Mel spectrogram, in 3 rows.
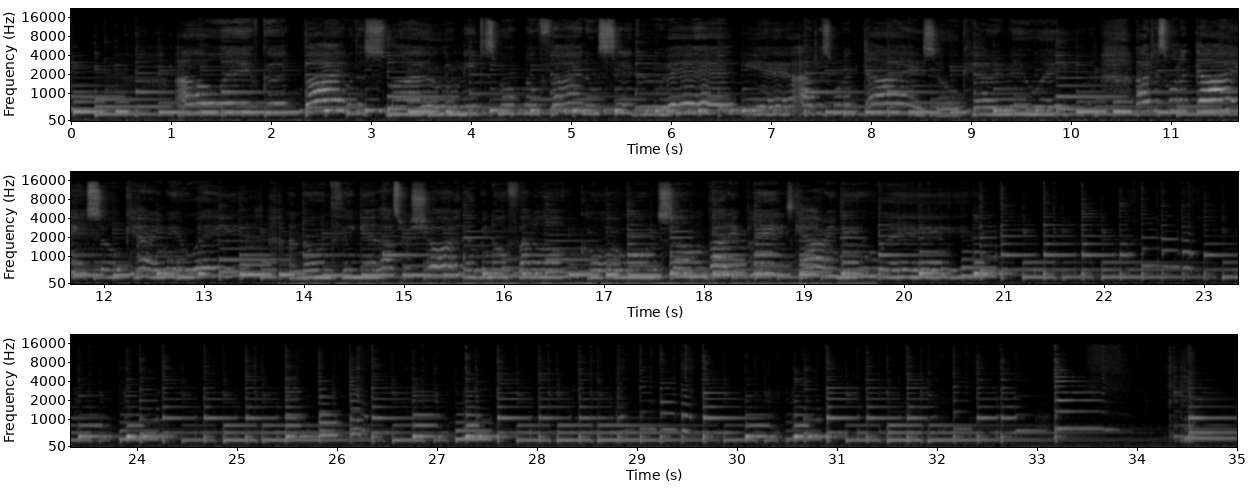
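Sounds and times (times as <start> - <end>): ukulele plucked: 0.0 - 35.0.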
